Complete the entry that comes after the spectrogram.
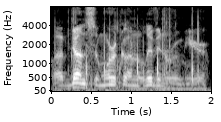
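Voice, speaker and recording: An actor playing a paranoid, folksy rural gun-store owner with a gruff drawl in an audio drama. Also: male voice, on the low side, a little fast, noisy background, close to an everyday voice. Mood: folksy, boastful.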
